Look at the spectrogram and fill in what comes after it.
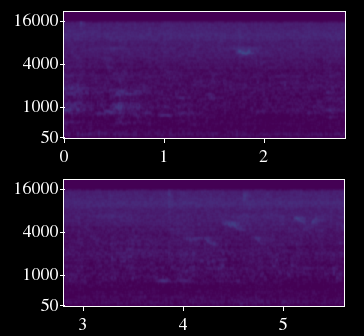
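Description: Near silence: faint background hush with a few brief, faint, high chirps from small birds.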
